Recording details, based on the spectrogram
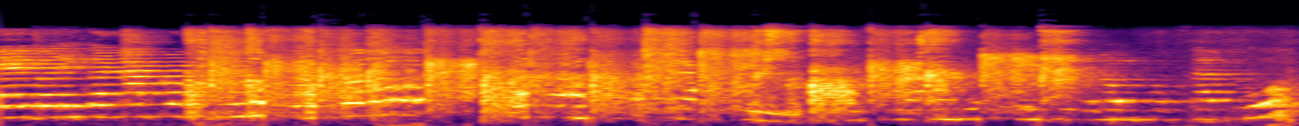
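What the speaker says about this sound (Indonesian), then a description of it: "berikan aplaus dulu" A class of students applauding together during a teaching session, a dense burst of steady hand-clapping lasting several seconds, loud and close, with voices mixed in underneath.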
